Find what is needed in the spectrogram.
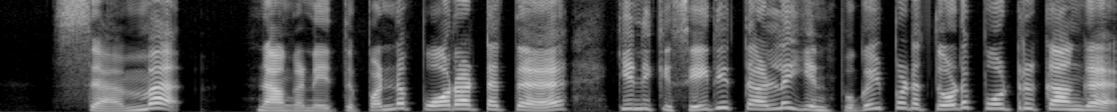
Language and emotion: Tamil, happy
